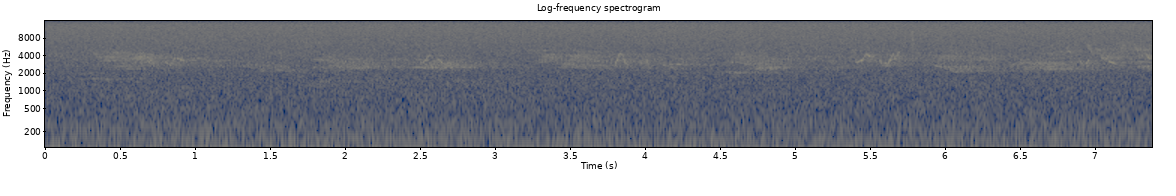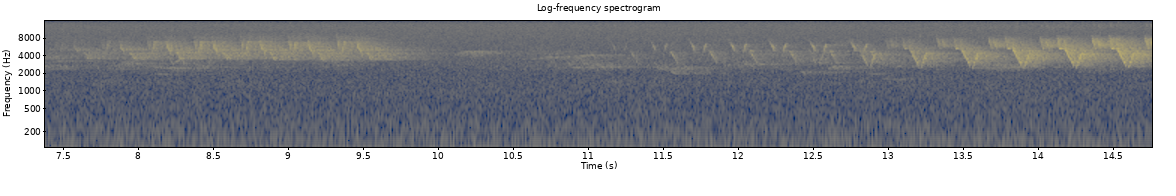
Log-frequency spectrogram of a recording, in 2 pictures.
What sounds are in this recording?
Red-eyed Vireo, American Robin, Ovenbird, Eastern Wood-Pewee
